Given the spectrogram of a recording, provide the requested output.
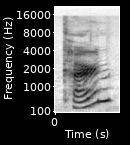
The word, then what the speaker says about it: cairn: go back to the Cairn? Of course. Cairn? Of course. How do you Cairn. pronounce it? Cairn. Cairn. Cairn. Like Karen, Karen. but put the R and N, like there's no E.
